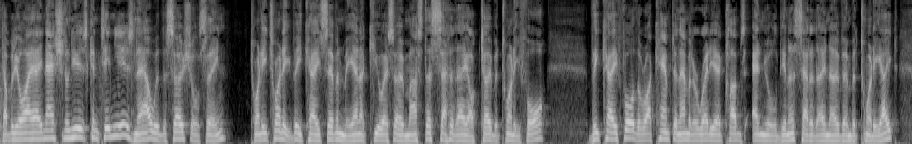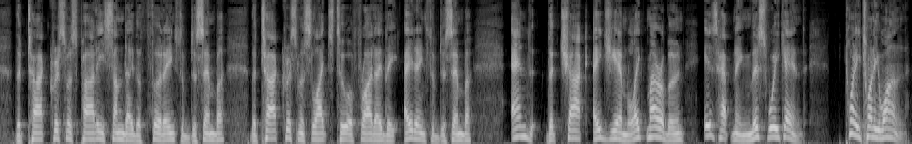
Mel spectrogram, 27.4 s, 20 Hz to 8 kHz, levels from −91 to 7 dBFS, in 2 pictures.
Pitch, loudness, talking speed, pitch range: 130 Hz, -20 LUFS, 125 wpm, 120-155 Hz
